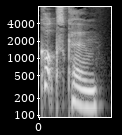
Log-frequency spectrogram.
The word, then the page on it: coxcomb: British English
